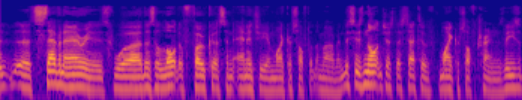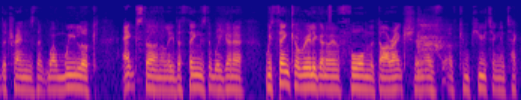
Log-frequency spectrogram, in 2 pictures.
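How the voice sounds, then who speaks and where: A man's voice: on the low side, warm tone. A man from the UK with a British accent, giving a conference talk in a loose, conversational way with many fillers and restarts. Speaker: conference speaker. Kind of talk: presentation talk.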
